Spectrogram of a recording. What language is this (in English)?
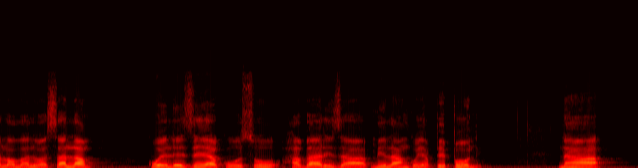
Swahili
